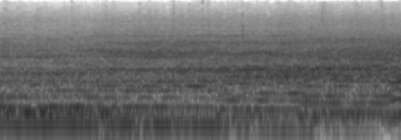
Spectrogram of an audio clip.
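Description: A huge crowd at a Para cycling track event in Tokyo cheers and applauds a champion cyclist, a steady, dense roar of voices and clapping holding at an even level throughout.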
